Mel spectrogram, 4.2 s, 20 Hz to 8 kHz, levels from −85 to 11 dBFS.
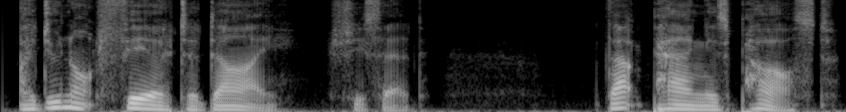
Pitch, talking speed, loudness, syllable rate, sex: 95 Hz, 170 wpm, -19 LUFS, 3.9 syllables/s, male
